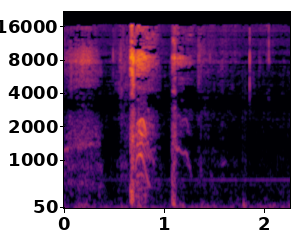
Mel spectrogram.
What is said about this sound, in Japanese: せ、ね、咳き込みながら話してますけどもね。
